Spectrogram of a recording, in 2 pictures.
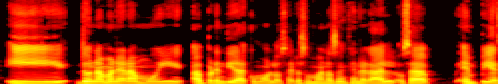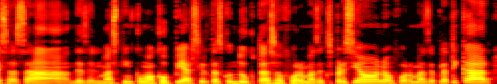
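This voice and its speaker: A woman's voice: medium pitch, steady tone, normal speed, hardly any pauses, fairly bright tone, clean tone, dry recording, clean studio sound. A woman with a Mexican accent, a coach and podcast guest, explaining ideas thoughtfully with frequent fillers. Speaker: guest, work and education coach. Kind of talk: conversational podcast interview.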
